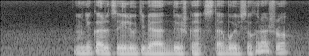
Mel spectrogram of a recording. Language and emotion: Russian, neutral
